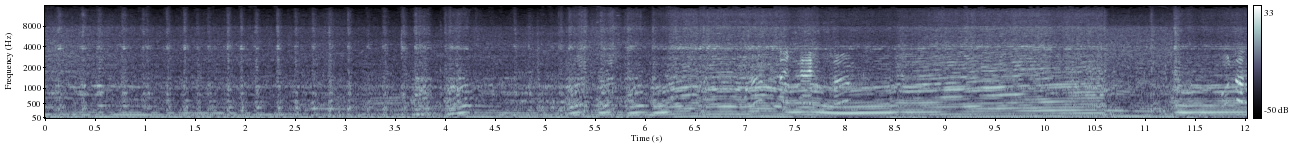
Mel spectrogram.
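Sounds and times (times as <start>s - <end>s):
car engine revving high: 3.6s - 12.0s.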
